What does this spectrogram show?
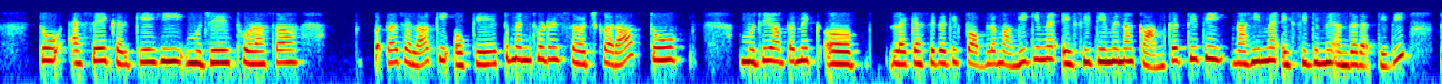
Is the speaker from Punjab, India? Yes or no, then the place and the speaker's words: yes; Ludhiana, Punjab, India; moved away as an adult; now in Australia; मैं पंजाब लुधियाना में से हूँ। तो मैं ऑस्ट्रेलिया शादी के बाद आई थी।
